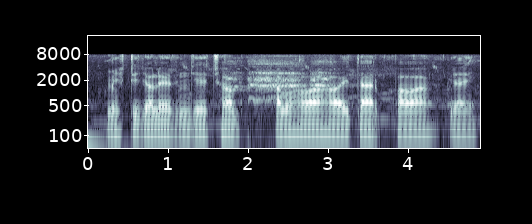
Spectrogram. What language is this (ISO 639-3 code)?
ben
